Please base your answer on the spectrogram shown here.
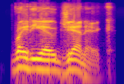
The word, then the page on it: Radiogenic: British English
